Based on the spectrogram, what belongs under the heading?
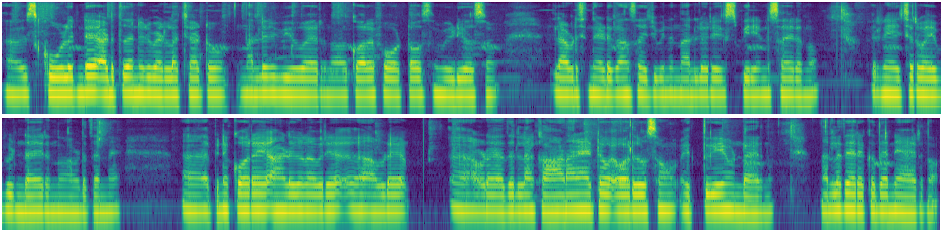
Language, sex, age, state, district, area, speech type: Malayalam, male, 18-30, Kerala, Kottayam, rural, spontaneous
